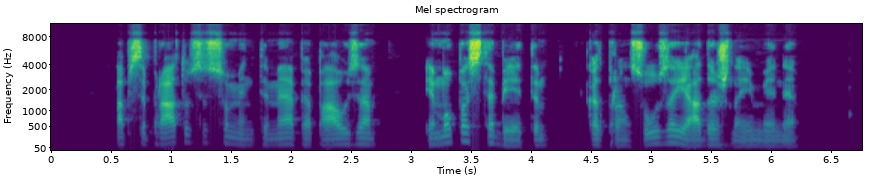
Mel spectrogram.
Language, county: Lithuanian, Vilnius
